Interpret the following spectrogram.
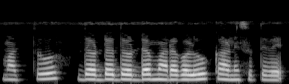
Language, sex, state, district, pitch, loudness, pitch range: Kannada, female, Karnataka, Bidar, 230 Hz, -15 LUFS, 220-235 Hz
